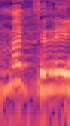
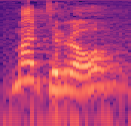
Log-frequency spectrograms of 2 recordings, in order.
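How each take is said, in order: First: The final vowel is tilted toward an e sound. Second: The final vowel is a plain open a/o sound.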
